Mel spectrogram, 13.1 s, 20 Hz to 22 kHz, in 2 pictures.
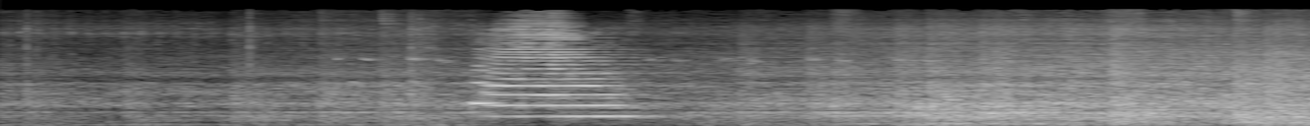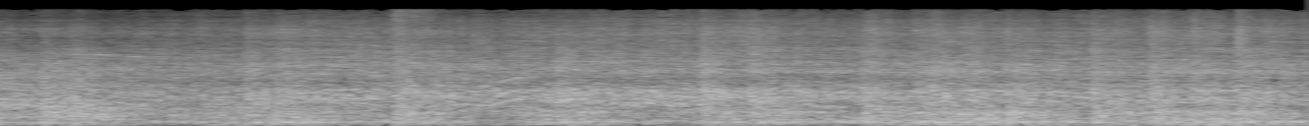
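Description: WAP-4 electric locomotive sounding one short horn blast about two and a half seconds in. It then runs past at speed hauling its express coaches, with a loud rush of wheel-on-rail noise and clickety-clack that builds and holds.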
